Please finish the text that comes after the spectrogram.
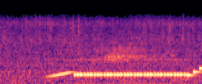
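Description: In Stardew Valley, steady, hissing rain-like patter fills the background during a concert while a clear, sustained electronic tone rises, holds, then steps upward at the end.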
